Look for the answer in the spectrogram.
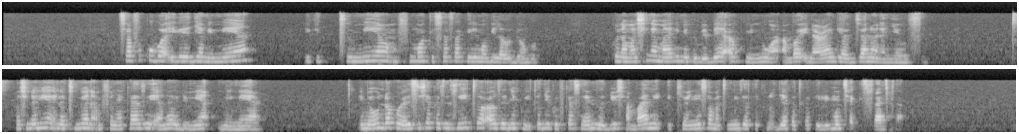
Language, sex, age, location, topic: Swahili, female, 18-24, Dar es Salaam, agriculture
